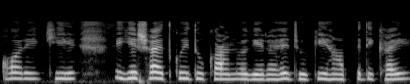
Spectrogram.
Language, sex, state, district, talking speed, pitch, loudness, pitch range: Hindi, female, Himachal Pradesh, Shimla, 190 wpm, 260 Hz, -18 LUFS, 240-270 Hz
